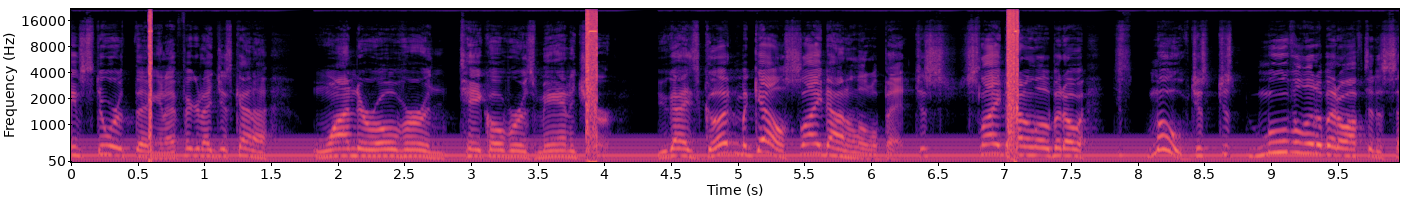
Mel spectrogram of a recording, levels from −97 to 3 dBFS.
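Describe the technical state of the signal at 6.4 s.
A ground loop or nearby transformer is coupling the 50 Hz power line into the signal, so mains hum runs throughout, a steady low tone only slightly below the speech level.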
